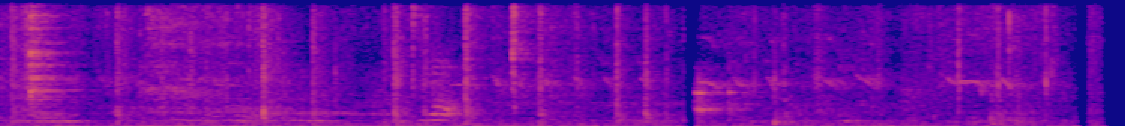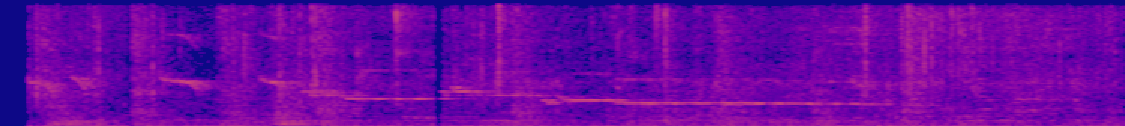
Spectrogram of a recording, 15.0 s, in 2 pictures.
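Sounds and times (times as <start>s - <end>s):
banana leaves crackling: 0.0s - 15.0s
small bird chirping: 2.8s - 14.7s.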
